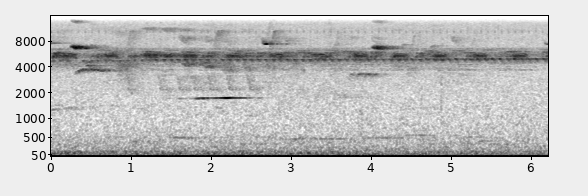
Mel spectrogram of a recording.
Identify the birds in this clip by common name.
Undulated Tinamou, unidentified bird, Piratic Flycatcher, White-winged Becard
